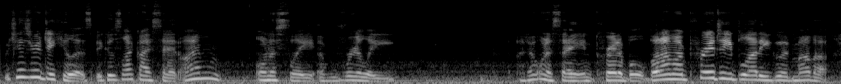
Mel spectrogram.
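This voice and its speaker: A woman's voice: mid-range voice, lively intonation, moderate pace, darkish tone, rough recording. A young woman, stressed and tearful, crying as she talks through a weary, rambling, self-deprecating confessional vlog in a car. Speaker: vlogger and mother. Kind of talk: casual confessional vlog rant. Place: inside a car. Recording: car interior with vehicle noise.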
